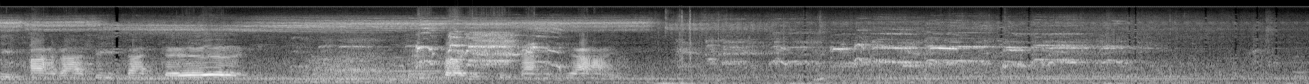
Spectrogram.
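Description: A rooster crowing: a long call in the first two seconds and a shorter one about four and a half seconds in, over a steady high-pitched drone that fades out about six and a half seconds in.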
